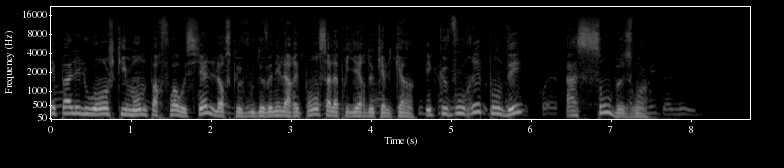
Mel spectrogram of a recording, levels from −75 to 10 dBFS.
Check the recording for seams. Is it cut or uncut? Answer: cut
